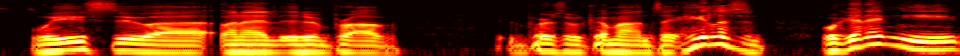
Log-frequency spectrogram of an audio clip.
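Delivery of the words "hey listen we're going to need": mock very happy host voice, higher. Retelling an improv host asking the crowd for suggestions: imitating a very happy improv host. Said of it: "you're always very happy at doing improv".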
